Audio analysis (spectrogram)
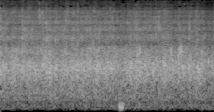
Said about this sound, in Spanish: Si ese es el aplauso, dáselo más fuerte al Dios que te ama.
